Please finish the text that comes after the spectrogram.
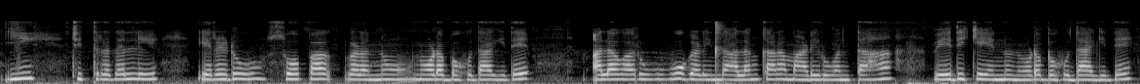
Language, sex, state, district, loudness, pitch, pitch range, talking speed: Kannada, female, Karnataka, Gulbarga, -18 LUFS, 230 Hz, 220-245 Hz, 65 wpm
